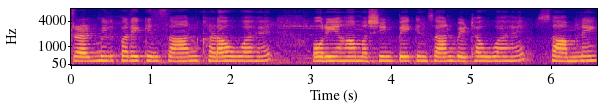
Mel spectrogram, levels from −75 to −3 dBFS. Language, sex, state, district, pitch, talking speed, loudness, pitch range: Hindi, female, Chhattisgarh, Raigarh, 235 Hz, 155 wpm, -16 LUFS, 230-240 Hz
